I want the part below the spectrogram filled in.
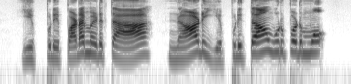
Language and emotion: Tamil, angry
